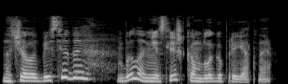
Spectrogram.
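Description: A narrator reading a storybook aloud with lively, expressive delivery. The recording is dry and close, with no room sound around the voice. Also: mid-range voice, brisk, dry recording. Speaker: audiobook narrator.

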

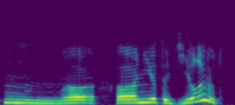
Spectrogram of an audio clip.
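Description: A big, half-deaf old papa bear from a storybook, slow and booming, always a little puzzled, with a woman doing his voice. His words come out drawn out and loud on dull, lo-fi audio. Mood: mild.

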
